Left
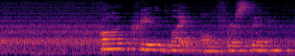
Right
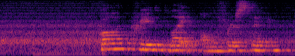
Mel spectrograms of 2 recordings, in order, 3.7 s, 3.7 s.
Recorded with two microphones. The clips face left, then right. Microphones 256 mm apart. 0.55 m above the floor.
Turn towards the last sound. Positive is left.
turn(degrees=-65)  # may be behind; listen again after turning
